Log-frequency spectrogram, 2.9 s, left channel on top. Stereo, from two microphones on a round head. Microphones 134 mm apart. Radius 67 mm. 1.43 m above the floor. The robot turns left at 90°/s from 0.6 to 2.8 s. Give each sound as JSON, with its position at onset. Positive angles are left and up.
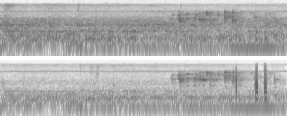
{"t": 1.7, "sound": "keys jangling", "side_deg": 20, "distance_m": 3.5}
